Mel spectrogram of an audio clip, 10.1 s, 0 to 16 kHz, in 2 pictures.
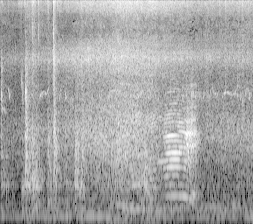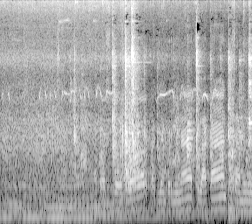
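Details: Cattle being sold in 2020 moo repeatedly: a short, wavering call near the middle and a stronger, falling bellow later, both set against steady crowd talk, knocks and low engine-like rumble.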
